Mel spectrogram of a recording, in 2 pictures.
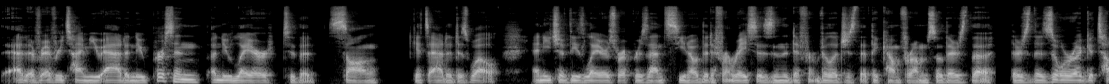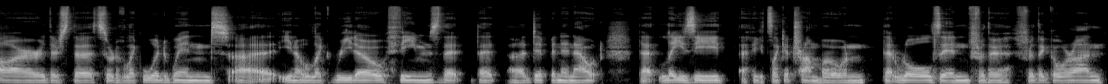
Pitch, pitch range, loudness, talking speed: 90 Hz, 90-95 Hz, -20 LUFS, 210 wpm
